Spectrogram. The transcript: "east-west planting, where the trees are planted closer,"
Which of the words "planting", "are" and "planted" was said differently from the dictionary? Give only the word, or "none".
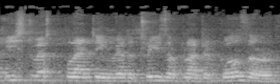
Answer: none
